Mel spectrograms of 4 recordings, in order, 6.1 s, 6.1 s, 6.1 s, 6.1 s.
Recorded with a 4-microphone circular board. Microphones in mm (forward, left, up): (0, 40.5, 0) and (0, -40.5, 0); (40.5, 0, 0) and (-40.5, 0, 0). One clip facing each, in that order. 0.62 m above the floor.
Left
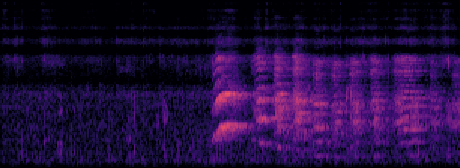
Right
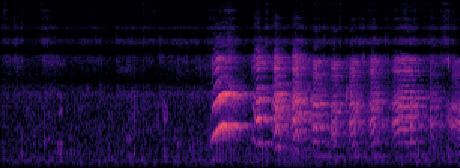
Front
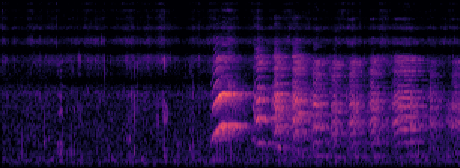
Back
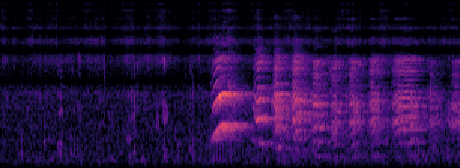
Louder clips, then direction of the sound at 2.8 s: Right 3 dB, even; 85° right.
